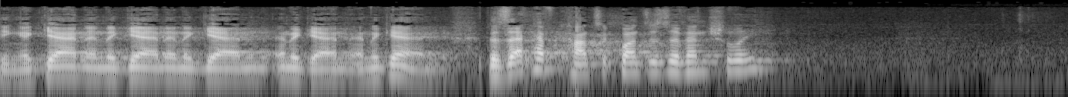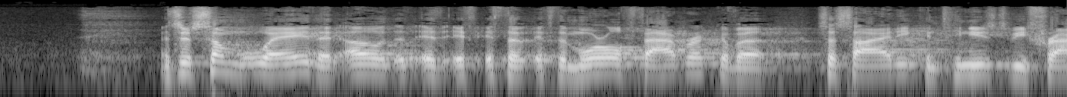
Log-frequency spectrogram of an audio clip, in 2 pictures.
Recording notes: at First Congregational Church of Houston on September 15, 2019.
